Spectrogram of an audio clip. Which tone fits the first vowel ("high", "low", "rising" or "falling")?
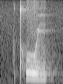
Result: low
